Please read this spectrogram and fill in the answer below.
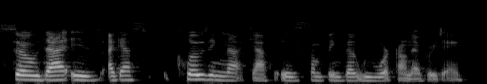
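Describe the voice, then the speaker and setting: This woman speaks with a French accent. Her pace is moderate. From France. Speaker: company executive. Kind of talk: conference presentation.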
